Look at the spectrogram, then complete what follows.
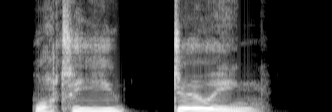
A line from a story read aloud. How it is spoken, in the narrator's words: He asked angrily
